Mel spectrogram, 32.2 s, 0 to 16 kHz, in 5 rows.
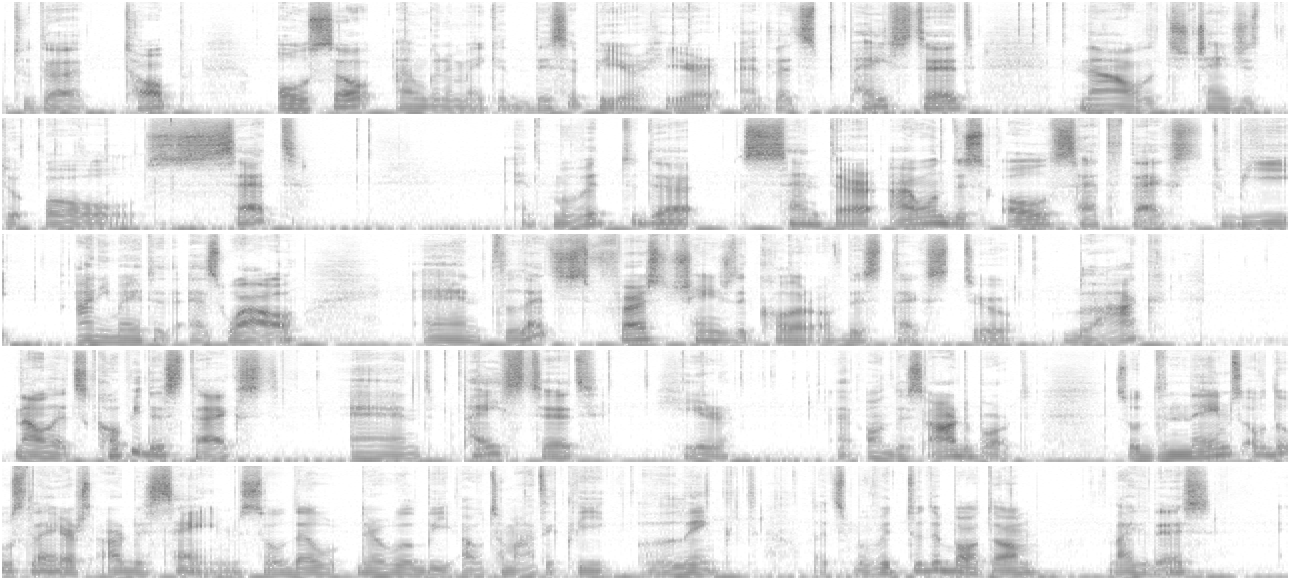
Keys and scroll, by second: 4.1 super+v, 5.7-7.8 typing, 12.5 super+c, 19.7 super+c, 20.2 super+-, 21.7 super+space, 23.0 super+v, 29.7 shift+Down, 31.2 shift+Up, 31.8 Up.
